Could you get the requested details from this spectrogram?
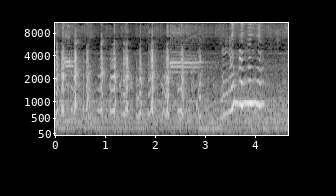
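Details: Pet parrot making a string of varied sounds: short harsh harmonic notes repeated quickly, then a longer rising and falling whistled squawk toward the end, indoors.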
